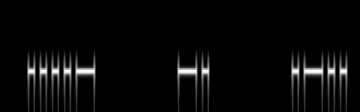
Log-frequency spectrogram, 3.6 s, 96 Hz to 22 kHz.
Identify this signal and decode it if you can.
Morse code, heard as a keyed tone, about 20 wpm, spaced as for 8 wpm, 700 Hz. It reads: 4NL
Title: 074 Lesson 13e - Letter L - Three Characters 20wpm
